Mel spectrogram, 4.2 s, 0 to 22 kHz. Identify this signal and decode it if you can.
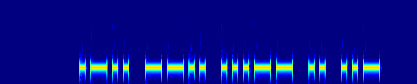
Morse code, heard as a keyed tone, about 22 wpm, 700 Hz. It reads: LZ3IU
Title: DXCC-100 Call Signs - 5 Characters - 22wpm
